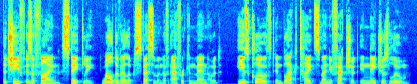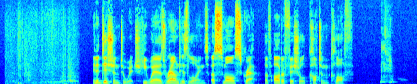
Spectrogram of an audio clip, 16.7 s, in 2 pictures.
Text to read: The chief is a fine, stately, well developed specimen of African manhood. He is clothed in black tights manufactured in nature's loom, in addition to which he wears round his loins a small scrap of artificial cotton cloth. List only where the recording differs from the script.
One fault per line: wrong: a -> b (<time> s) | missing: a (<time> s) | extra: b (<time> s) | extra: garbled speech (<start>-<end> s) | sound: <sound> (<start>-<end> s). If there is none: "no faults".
sound: whoosh (8.4-10.0 s)
sound: sneeze (15.9-16.5 s)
